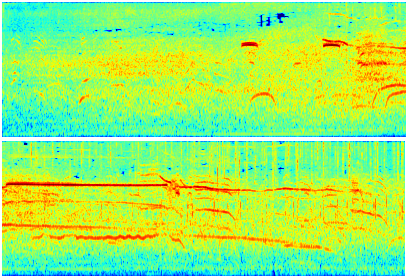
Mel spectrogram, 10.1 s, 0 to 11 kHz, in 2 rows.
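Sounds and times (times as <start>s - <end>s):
distant shouts: 0.0s - 10.0s.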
